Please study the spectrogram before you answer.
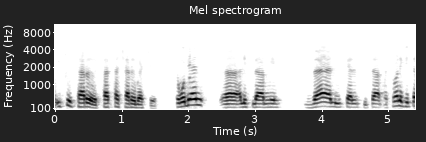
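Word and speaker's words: الم: maka kita tahu cara bacanya adalah dengan alif lam mim. Okey. Dan kalau selepas daripada alif lam mim ni tak ada nombor ayat, maka kita pun baca alam.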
